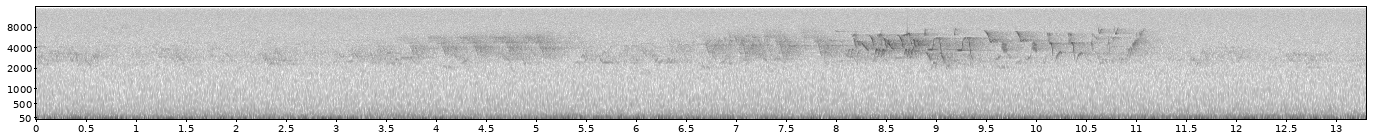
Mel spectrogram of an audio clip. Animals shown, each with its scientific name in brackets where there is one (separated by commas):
Mourning Warbler (Geothlypis philadelphia), Indigo Bunting (Passerina cyanea), Ovenbird (Seiurus aurocapilla), Red-eyed Vireo (Vireo olivaceus)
